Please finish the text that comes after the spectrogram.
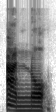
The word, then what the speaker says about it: hanno: Verbo avere, as you know, there is the H, in Italian H, but it is not pronounced.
